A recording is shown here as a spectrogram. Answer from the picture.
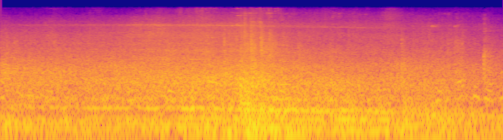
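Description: Road traffic: a heavy vehicle passing on the nearby road, its engine drone swelling to a peak about halfway through and then fading.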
